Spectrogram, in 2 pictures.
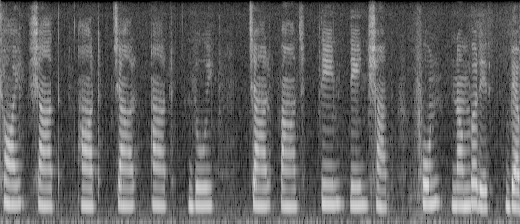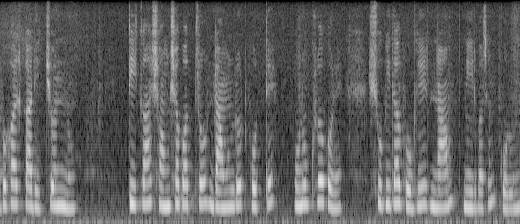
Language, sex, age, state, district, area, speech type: Bengali, female, 18-30, West Bengal, Birbhum, urban, read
